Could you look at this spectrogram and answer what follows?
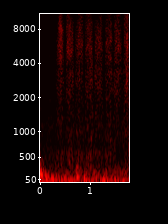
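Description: Rhythmic rasping scrapes repeat in quick, even strokes, close and fairly quiet, as a clay bar rubs gritty dirt across smooth car paint.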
